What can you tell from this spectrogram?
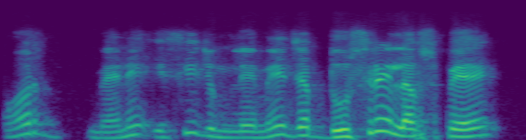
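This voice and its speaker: A man's voice: high-pitched, animated, moderate pace, fairly bright tone, slightly rough. A man giving an online orientation lecture, explaining ideas through examples and asking students questions. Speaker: instructor. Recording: dull lo-fi online class audio.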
